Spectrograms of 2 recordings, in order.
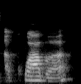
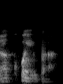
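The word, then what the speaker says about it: Akuaba: name and uh welcome uh the uh actual pronunciation is aquaba um when you go to night uh to Ghana but uh I pronounce it a Cueva okay okay so have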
